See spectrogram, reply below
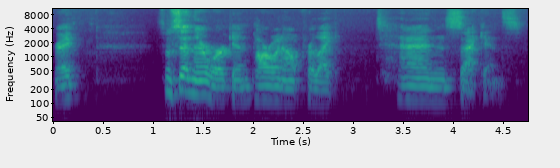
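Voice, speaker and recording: A man's voice: on the low side, lively intonation, moderate pace. A man co-hosting a podcast, telling stories in casual chat with an exasperated, swearing manner. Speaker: podcast co-host. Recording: echoey room.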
